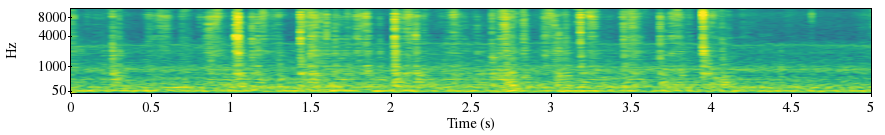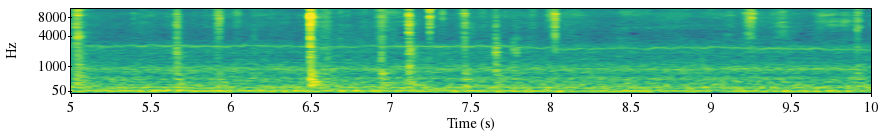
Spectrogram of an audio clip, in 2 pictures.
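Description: Faint, irregular small clicks and ticks of a Wi-Fi antenna being screwed onto the threaded connector of a PCIe Wi-Fi card and handled against the metal PC case, with the sharpest click about six and a half seconds in.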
